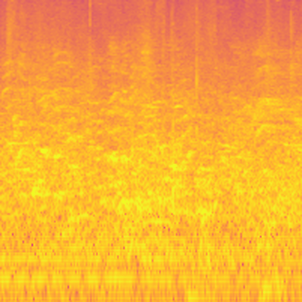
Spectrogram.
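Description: A roomful of schoolchildren chattering at once: a steady hubbub of overlapping voices with no single speaker standing out.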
